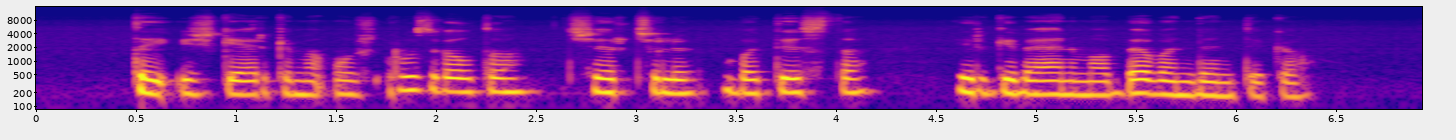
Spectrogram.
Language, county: Lithuanian, Panevėžys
